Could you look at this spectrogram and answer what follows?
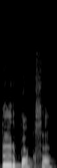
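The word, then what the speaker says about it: terpaksa: চান সেই ক্ষেত্রে হবে তেরা পাকসা পি এ কে এস এ উচ্চারণটা হবে তের উচ্চারণ করেন তো প্লিজ তের পাক সাতের পাকসা যদি তা না হয়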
